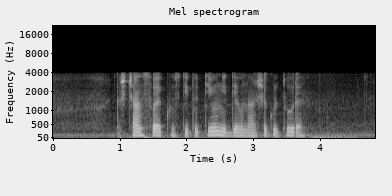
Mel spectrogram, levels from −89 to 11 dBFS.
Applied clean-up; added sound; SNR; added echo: none; none; none; none.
